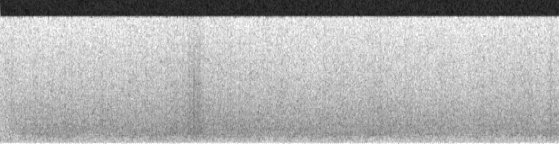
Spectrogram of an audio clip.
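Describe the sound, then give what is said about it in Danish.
Steady street noise with a continuous engine rumble and low droning hum, like a car idling or traffic passing, holding at an even level with no voices. “Igen bil og gadestøj.”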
